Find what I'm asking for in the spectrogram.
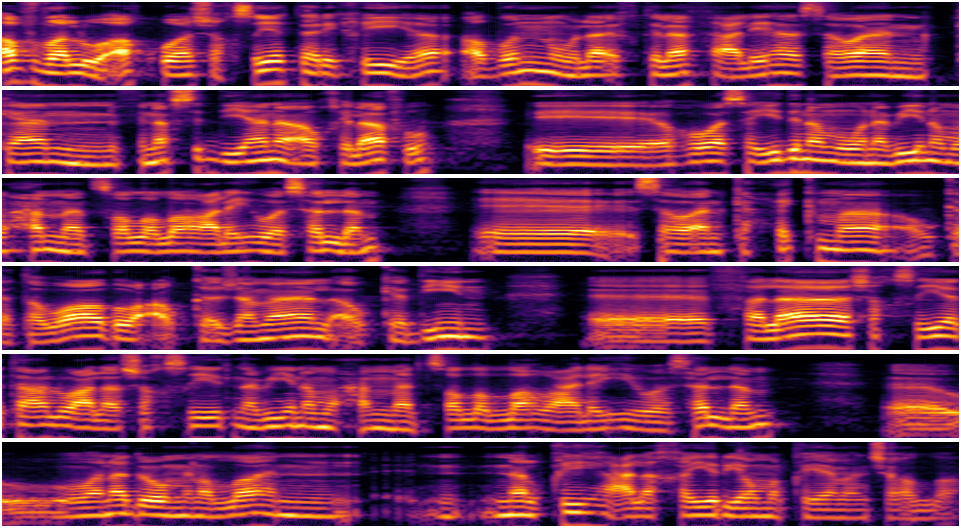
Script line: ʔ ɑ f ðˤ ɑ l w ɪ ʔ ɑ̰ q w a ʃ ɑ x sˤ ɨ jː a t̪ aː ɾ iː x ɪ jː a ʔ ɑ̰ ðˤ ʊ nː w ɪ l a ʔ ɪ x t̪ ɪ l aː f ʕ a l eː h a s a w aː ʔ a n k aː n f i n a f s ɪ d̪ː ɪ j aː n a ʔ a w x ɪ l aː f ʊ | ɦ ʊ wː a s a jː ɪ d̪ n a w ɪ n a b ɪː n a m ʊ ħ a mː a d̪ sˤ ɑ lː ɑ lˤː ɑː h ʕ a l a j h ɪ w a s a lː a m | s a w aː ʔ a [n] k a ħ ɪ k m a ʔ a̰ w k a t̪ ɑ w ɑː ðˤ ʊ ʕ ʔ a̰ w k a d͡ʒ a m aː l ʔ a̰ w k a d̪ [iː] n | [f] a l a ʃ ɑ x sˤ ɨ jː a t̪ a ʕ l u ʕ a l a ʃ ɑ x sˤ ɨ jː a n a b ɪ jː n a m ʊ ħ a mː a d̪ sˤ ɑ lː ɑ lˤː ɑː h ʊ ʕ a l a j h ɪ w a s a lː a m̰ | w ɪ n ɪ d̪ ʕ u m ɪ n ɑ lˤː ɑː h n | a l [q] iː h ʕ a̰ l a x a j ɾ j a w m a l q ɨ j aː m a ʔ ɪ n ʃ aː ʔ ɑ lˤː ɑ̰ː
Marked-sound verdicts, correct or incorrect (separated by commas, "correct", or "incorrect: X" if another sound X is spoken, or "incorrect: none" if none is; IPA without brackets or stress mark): correct, correct, correct, correct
